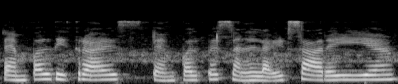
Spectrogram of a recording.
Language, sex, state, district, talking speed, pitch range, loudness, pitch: Hindi, female, Madhya Pradesh, Dhar, 165 wpm, 205-230 Hz, -14 LUFS, 215 Hz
